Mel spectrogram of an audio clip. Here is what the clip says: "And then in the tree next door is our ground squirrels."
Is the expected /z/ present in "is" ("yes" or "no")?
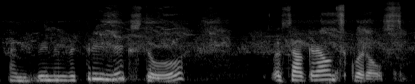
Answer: no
